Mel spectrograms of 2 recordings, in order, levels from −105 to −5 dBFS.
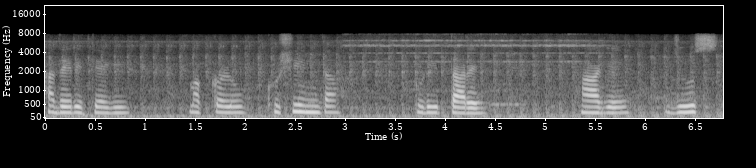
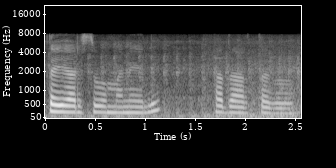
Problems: background sounds at intervals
